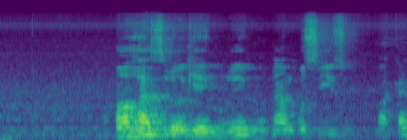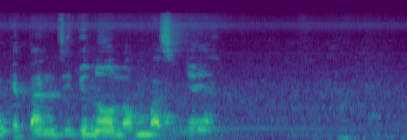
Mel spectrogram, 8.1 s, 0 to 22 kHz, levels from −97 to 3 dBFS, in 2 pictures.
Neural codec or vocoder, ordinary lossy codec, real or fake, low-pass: none; AAC, 64 kbps; real; 14.4 kHz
